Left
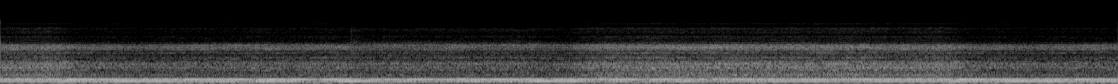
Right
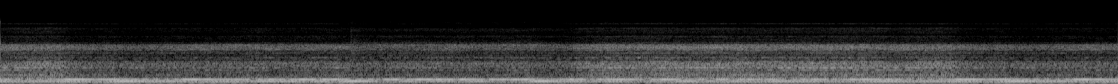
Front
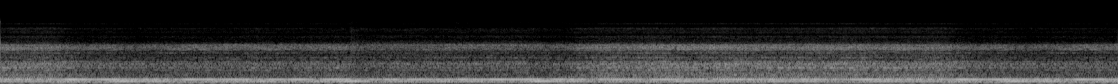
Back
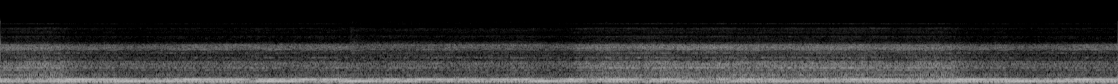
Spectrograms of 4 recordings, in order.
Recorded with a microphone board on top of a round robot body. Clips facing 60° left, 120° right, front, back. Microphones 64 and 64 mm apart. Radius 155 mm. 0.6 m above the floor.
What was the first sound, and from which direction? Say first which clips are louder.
An engine running: left 1 dB, even; 55° right.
